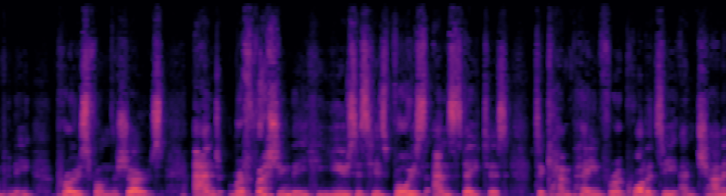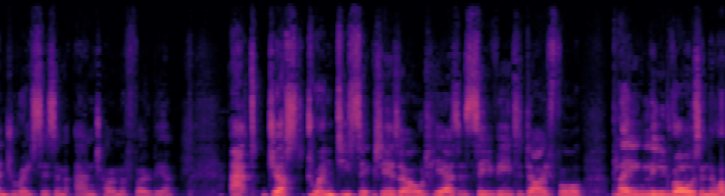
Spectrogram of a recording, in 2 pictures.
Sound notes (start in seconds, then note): none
